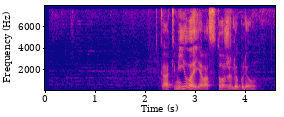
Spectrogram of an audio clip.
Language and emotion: Russian, positive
